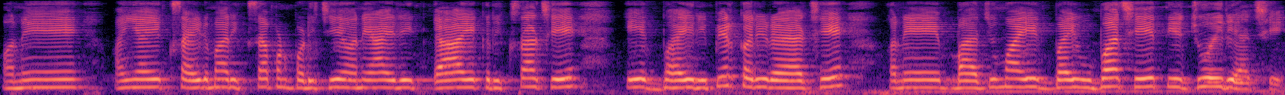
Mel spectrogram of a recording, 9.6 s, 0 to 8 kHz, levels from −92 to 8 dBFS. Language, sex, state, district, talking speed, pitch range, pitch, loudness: Gujarati, female, Gujarat, Gandhinagar, 200 wpm, 235-260 Hz, 245 Hz, -16 LUFS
